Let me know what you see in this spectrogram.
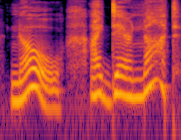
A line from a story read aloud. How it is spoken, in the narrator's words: she cried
